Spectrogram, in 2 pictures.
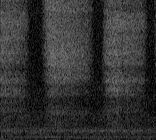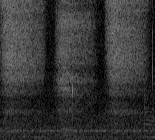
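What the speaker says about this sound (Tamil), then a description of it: "கண்களை மூடி மெதுவாக மூச்சை உள்ளெழுத்து மெதுவாக மூச்சை வெளியிடுங்க." Slow yoga meditation breathing, in and out: a steady airy hiss of breath with a regular rhythm of swells and brief pauses, close and continuous, with no talking.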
